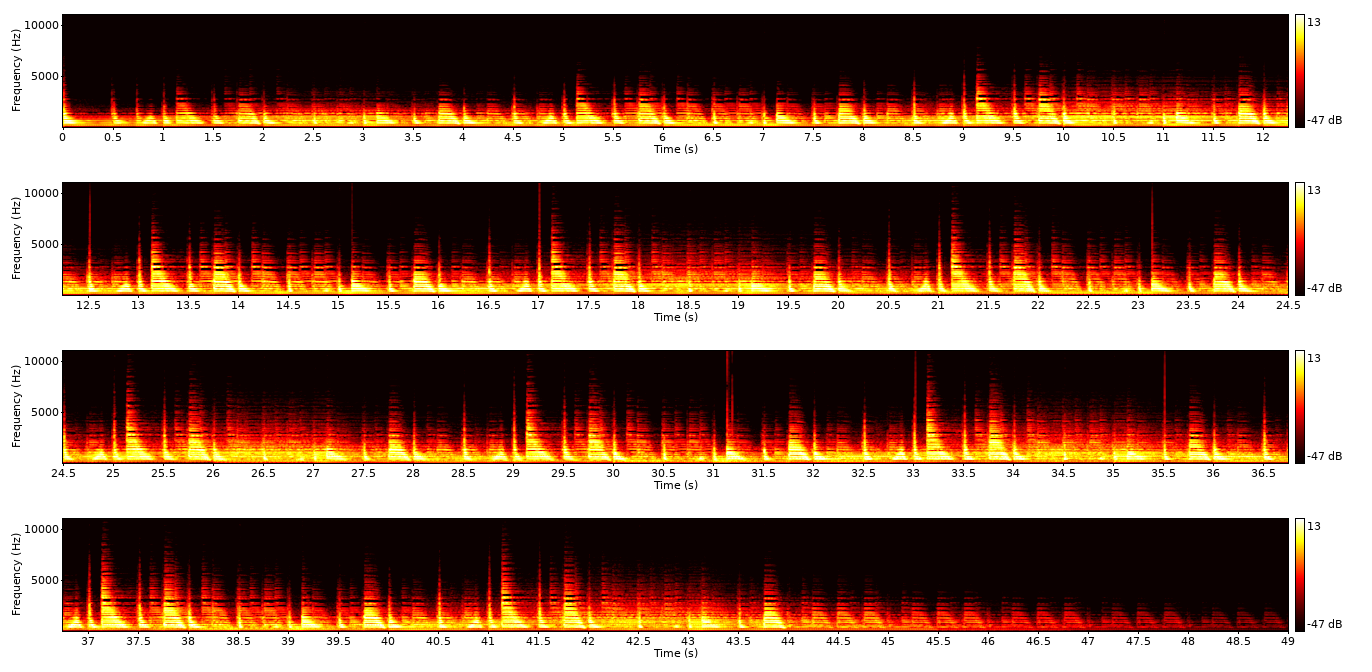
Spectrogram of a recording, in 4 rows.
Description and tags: Sequenced antialiased Saws as Chords with Filter Modulation at the complete Sound. Created with Absynth 5 ... I imagined a sleeping Sequence in combination with the Punchbass Sound allready in Music Samples and some wide reverbed Drum Sounds. Created in Music Studio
